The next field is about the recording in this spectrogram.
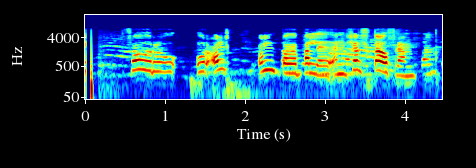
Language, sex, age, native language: Icelandic, male, 18-19, Icelandic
